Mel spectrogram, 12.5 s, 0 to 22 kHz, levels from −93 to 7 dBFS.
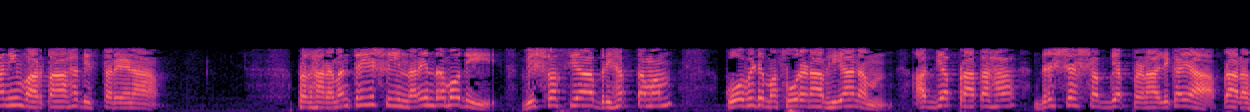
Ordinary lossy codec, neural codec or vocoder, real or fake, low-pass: none; none; real; 3.6 kHz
